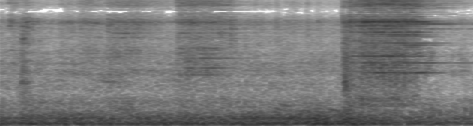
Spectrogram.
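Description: Freight train of open-top hopper cars rolling past with a steady low rumble, the wheels squealing twice, the louder squeal about three and a half seconds in.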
